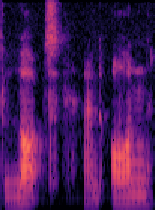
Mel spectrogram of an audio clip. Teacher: an O vowel, found in words like lot and on, and that's made with rounded lips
